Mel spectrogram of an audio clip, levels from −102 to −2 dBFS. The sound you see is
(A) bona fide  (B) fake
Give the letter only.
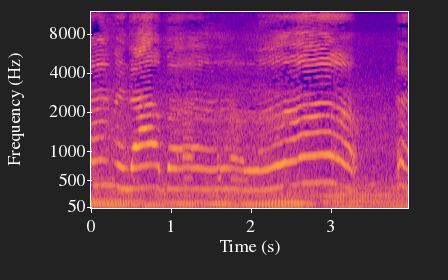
A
